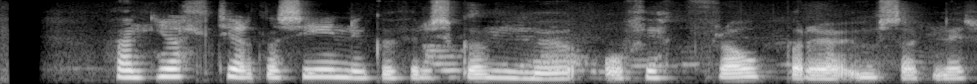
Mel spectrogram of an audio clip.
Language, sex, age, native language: Icelandic, female, 14, Icelandic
